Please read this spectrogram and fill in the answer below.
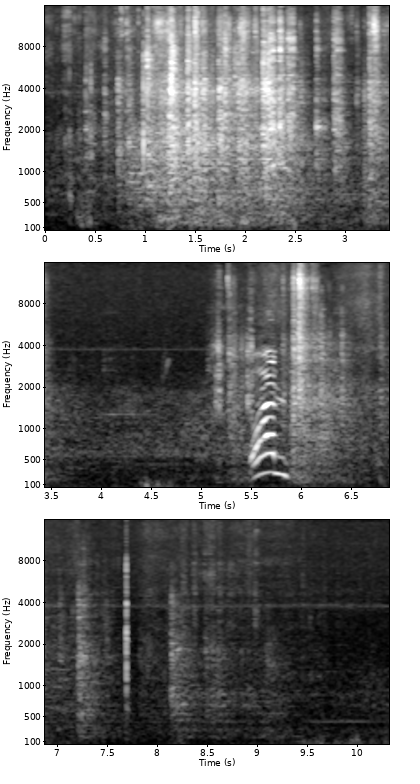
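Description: Steel panels of a sheep handling race rattling and scraping for the first few seconds as the ewes in it shift against them, followed by lighter knocks and a single sharp click.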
